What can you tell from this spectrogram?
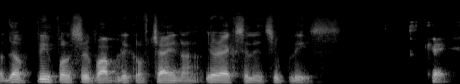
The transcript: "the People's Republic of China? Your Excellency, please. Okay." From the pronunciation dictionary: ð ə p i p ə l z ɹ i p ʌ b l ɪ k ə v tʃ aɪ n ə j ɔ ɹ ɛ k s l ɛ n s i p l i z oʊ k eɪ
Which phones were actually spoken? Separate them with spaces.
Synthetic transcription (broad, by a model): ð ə p i p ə l s ɹ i p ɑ b l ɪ k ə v tʃ aɪ n ə j ɔ ɹ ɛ k s l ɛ n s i p l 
